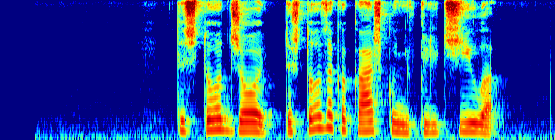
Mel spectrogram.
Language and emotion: Russian, angry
